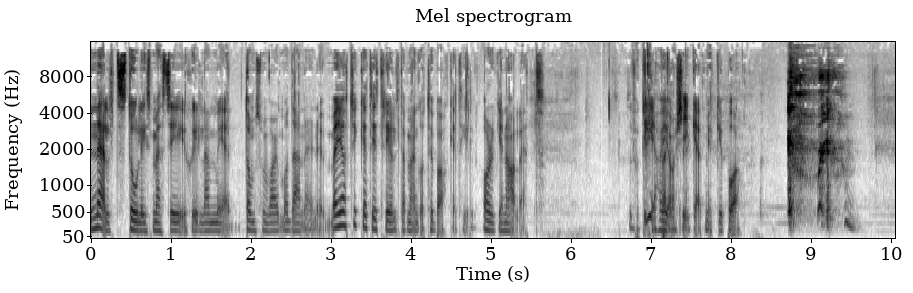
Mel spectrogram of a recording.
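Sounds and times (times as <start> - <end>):
speech: 0.0 - 5.8, 6.7 - 8.3
man with a cold coughing harshly: 8.7 - 9.6.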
